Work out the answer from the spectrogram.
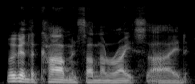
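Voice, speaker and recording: A man's voice: deep voice, lively intonation, moderate pace. A man giving casual reaction commentary in short, repetitive remarks and interjections. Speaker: reaction video host.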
